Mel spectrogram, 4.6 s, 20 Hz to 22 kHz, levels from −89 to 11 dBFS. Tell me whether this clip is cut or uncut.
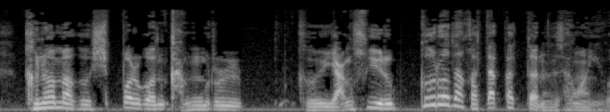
cut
